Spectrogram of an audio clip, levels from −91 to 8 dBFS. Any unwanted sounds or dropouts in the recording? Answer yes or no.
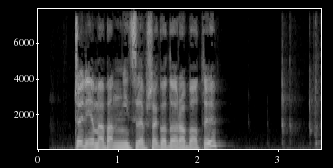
no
